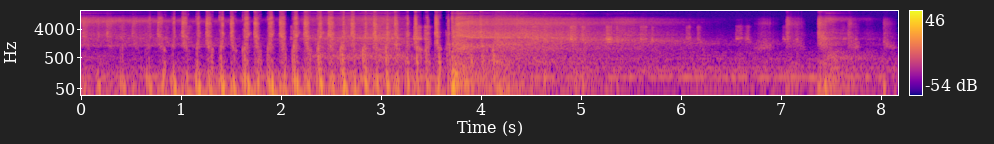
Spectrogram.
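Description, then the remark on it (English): A train approaches with a fast, steady clatter of wheels over rail joints, then gives way to a loud rushing hiss that slowly fades, with a few faint knocks near the end. “Oh, I hear it. There it is. There it is. Right on schedule, as usual. The train to Sleepy Town.”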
